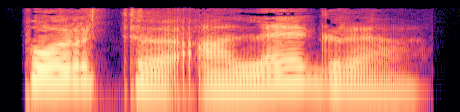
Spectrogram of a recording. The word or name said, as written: Porto Alegre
